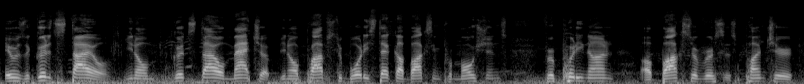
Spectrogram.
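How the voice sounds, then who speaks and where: A man's voice: fairly high pitch, steady tone, moderate pace, slight background noise. A man commentating on boxing in a casual, unscripted way, often repeating and rephrasing his points. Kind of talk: casual unscripted fight analysis.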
